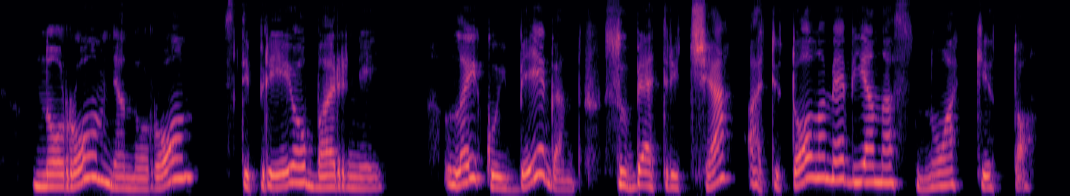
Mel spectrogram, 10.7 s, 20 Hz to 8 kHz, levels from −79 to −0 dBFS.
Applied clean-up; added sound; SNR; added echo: none; none; none; none.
